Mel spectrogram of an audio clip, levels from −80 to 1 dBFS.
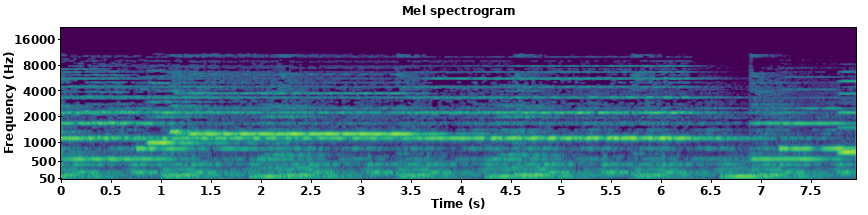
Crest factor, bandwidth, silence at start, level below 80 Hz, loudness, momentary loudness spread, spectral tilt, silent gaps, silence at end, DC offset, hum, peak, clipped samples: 14 dB; 11.5 kHz; 0 s; -46 dBFS; -18 LUFS; 5 LU; -4 dB/octave; none; 0 s; under 0.1%; none; -6 dBFS; under 0.1%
